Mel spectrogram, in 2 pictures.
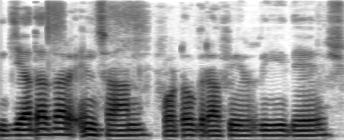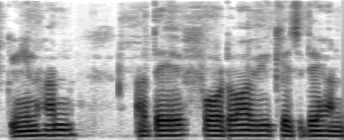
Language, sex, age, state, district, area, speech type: Punjabi, male, 30-45, Punjab, Hoshiarpur, urban, spontaneous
